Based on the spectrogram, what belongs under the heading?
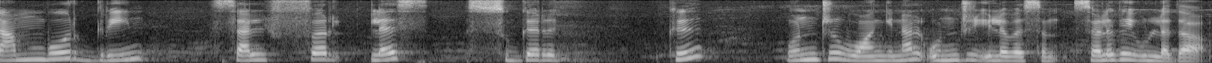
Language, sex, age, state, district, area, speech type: Tamil, female, 30-45, Tamil Nadu, Tiruvarur, urban, read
